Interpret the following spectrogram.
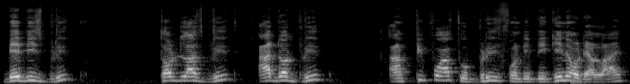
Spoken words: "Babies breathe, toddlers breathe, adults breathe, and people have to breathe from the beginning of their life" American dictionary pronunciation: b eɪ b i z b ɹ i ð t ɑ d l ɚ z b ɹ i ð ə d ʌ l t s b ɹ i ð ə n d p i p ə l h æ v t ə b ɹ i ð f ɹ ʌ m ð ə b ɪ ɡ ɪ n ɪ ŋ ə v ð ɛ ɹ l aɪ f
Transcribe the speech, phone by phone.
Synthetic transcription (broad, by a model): b eɪ b i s b ɹ i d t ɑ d l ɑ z b ɹ i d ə d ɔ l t b ɹ i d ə n p i p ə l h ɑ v t ə b ɹ i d f ɹ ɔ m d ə b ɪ ɡ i n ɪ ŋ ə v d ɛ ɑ l aɪ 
